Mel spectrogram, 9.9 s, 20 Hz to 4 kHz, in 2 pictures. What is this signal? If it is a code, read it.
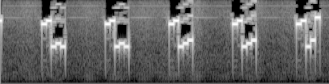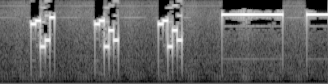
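Five-tone selective call (ZVEI), heard as quick runs of five tones, tones of about 70 ms. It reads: 89121 89121 89123 89123 89130 89130 89163 89163
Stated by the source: ZVEI five-tone call 89022 received via SDR, Feuerwehr Orlamünde fire brigade.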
